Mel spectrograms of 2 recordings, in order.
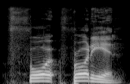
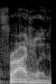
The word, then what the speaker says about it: Freudian: for the Super Chat she says uh it's pronounced Freudian Freudian Freudian slip okay I like fraudulent slip I like that better but yeah the way it's pronounced Freudian slip fraudulent so he over here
